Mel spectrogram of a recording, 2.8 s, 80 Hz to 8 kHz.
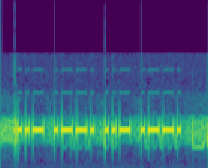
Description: Morse code, heard as a keyed tone, about 24 wpm, 760 Hz, with radio noise. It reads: UP UP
